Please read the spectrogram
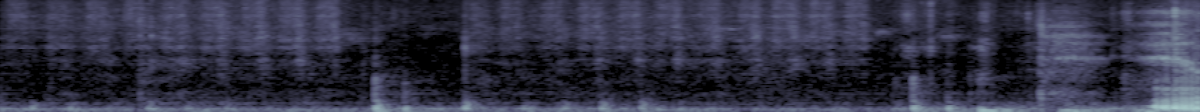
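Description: Faint rubbing of an ink blending brush swirled across cardstock, with a few light taps.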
